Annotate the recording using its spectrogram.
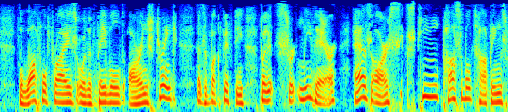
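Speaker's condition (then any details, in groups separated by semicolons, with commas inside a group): Cleft palate with lisp, mild; congenital cleft palate and cleft lip, could not nurse, infant operations, braces 10 years, therapy with Mrs. Adler; age 39, about 39 years since infant operations; mild residual lisp, sibilant s, voice not especially nasal, childhood consonants formed via sinuses, back of throat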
